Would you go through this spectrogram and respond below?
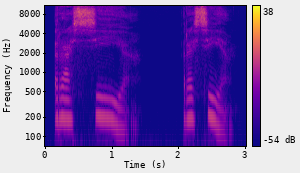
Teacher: The pronunciation is weak and shorter in an unstressed position. In an unstressed position, the letter O is read as a weak A.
